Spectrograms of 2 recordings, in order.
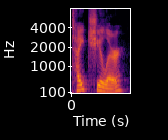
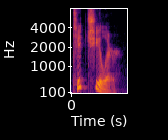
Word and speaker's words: titular: people go uh hey it's not tight Chiller it's titular which is weird because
